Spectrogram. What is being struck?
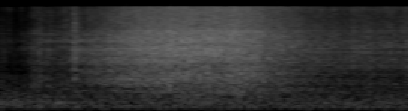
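Nothing is struck.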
